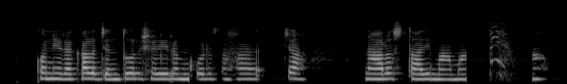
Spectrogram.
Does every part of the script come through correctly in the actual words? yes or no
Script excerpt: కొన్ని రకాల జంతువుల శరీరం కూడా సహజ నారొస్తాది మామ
yes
